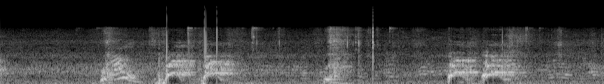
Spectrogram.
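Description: Boxer dog giving about four short barks and whines in a row, begging for food.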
